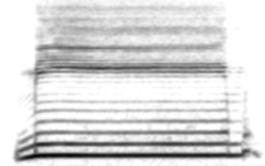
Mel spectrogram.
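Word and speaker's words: م: অক্ষটা উচ্চারণ হয় না দুই ঠোটের কি ভিজা অংশ থেকে এরপরে যে অক্ষরটা শিখবো সেই একই জায়গা থেকে উচ্চারণ হবে এই যে খেয়াল করবেন সবাই এই যে অক্ষরটা আর এ অক্ষরের নাম কি জানেন এটা শুকন জায়গা থেকে উচ্চারিত হয় দুই ঠোটা শুকন জায়গা থেকে মিম চার আলিফ টান কয়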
